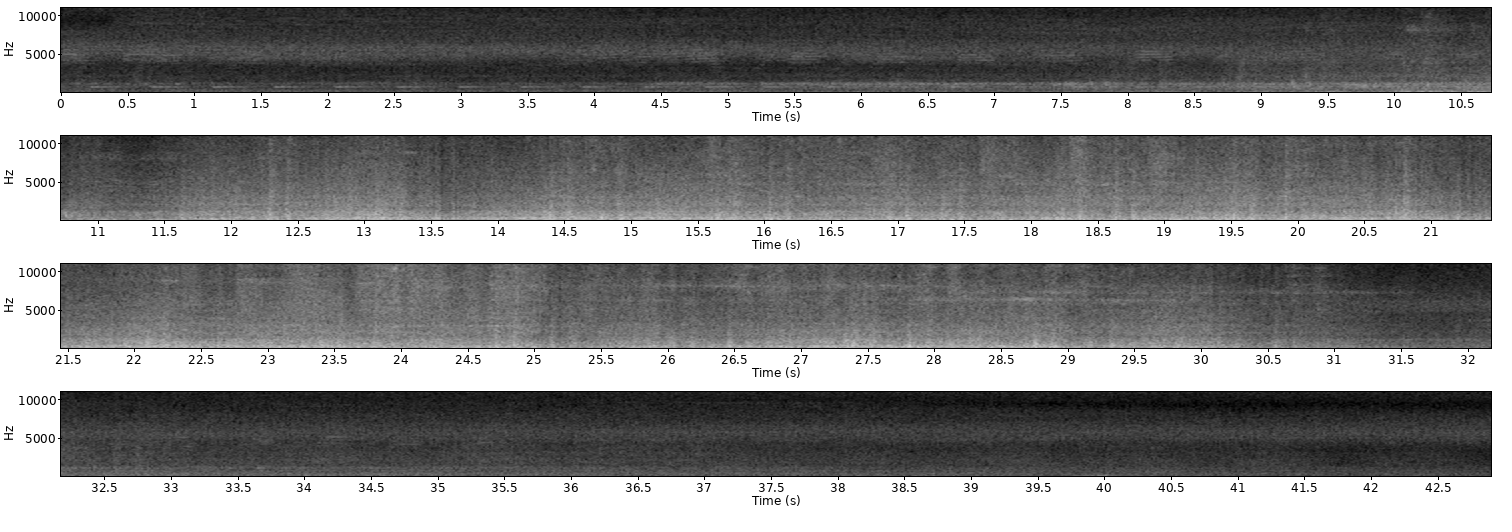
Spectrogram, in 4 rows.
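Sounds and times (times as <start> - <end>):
train wheels clacking over rail joints: 10.6 - 31.0.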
